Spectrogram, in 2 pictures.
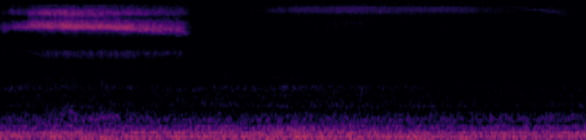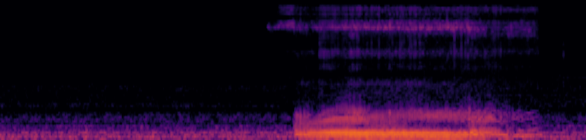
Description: Taco the rat terrier snoring and dreaming of bacon treats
